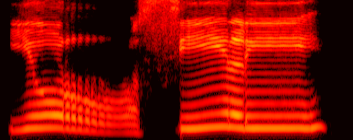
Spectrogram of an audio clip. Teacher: yu-nya jangan dipanjangkan harokat, jangan tamtid.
